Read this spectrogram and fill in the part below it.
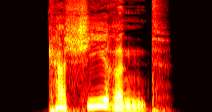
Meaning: present participle of kaschieren
- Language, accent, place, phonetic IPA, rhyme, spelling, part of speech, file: German, Germany, Berlin, [kaˈʃiːʁənt], -iːʁənt, kaschierend, verb, De-kaschierend.ogg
